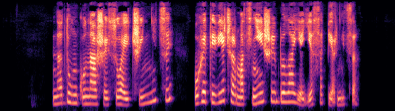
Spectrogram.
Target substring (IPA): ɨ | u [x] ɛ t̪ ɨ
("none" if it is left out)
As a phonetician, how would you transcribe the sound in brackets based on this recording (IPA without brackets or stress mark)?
ɣ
